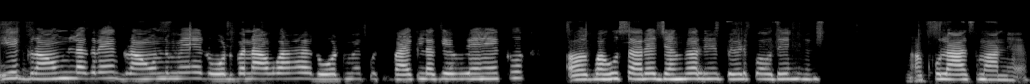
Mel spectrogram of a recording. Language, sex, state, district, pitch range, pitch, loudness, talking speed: Hindi, female, Bihar, Jamui, 240-260 Hz, 250 Hz, -18 LUFS, 165 wpm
